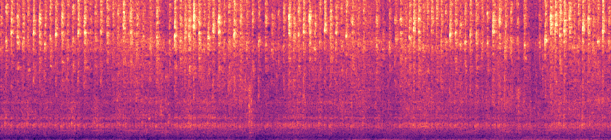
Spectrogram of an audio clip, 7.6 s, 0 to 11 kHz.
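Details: 2008 Chevrolet Suburban, first start of newly installed engine after 5 or 6 tries: quiet, fairly even idle with low steady hum, no obvious knock or miss; normal idle.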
